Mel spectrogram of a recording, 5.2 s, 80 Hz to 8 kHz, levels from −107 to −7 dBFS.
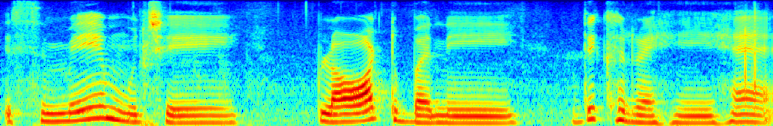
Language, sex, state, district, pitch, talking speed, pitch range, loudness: Hindi, female, Madhya Pradesh, Katni, 175 Hz, 80 wpm, 160-195 Hz, -19 LUFS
